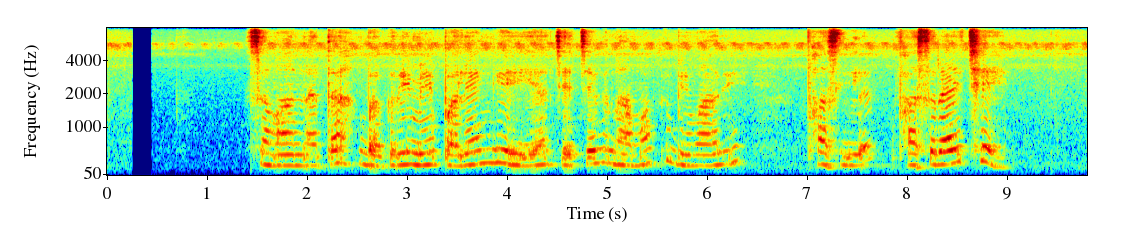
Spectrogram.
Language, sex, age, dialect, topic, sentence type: Maithili, female, 18-24, Eastern / Thethi, agriculture, statement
